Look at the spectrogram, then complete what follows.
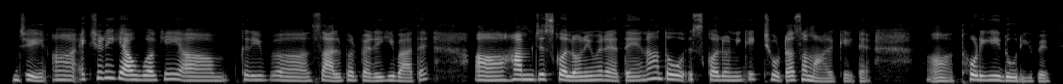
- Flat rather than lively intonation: No, average, 3.8 semitones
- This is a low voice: No, high, 200 Hz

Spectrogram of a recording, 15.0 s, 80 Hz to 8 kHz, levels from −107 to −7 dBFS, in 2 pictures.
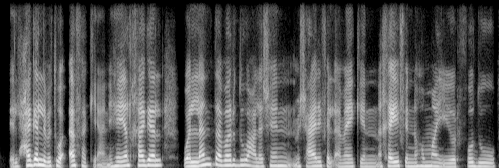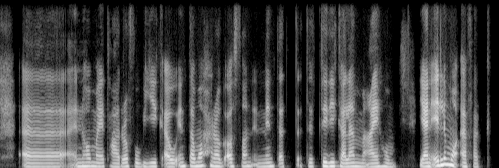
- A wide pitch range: No, average, 3.1 semitones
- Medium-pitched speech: Yes, medium, 180 Hz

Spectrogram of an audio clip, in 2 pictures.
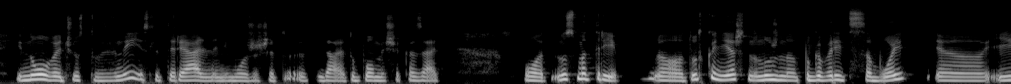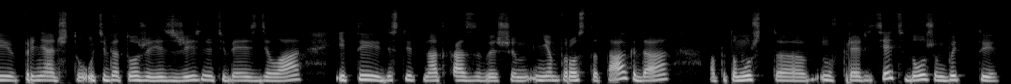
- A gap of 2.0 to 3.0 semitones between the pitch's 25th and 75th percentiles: Yes, narrow, 2.5 semitones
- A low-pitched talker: No, medium, 185 Hz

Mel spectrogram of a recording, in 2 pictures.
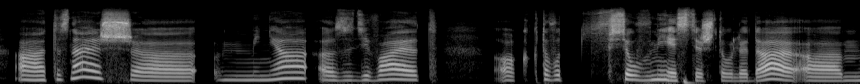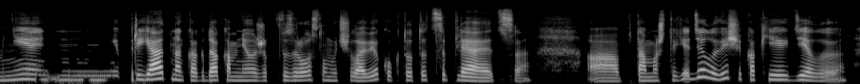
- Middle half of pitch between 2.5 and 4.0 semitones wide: Yes, average, 3.2 semitones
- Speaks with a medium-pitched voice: No, high, 200 Hz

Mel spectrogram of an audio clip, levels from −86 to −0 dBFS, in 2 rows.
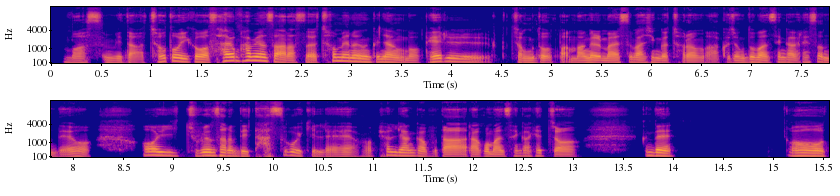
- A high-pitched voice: No, low, 125 Hz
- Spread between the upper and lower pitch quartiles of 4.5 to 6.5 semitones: Yes, wide, 5.9 semitones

